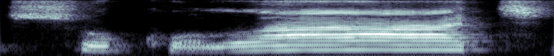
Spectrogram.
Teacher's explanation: Então, a penúltima sílaba é a sílaba que eu demoro mais para falar, é a sílaba tônica.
